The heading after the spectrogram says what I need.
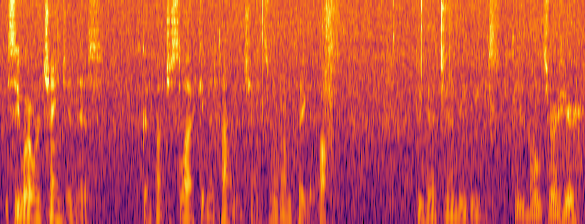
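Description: A middle-aged home mechanic talks fast in a low voice, giving practical, casual instructions in short segments while rebuilding an engine by hand. He's recorded indoors in a large metal-walled garage by a camera mic a step or two away, with noise and clicking tool sounds throughout.

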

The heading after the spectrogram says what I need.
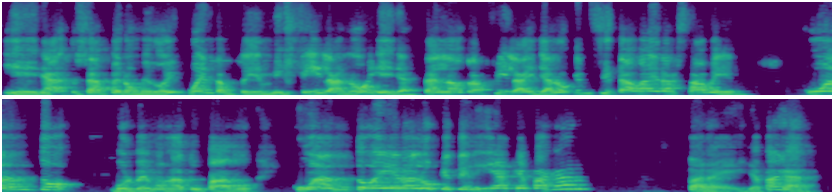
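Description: A woman's voice: a little high, sing-song, moderate pace, a bit bright. A woman co-host with a Puerto Rican accent, telling stories animatedly, laughing and acting out other people's voices. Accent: Puerto Rican Spanish. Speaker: radio show co-host. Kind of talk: lively storytelling in conversation. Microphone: video call from home. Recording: distant video call audio.

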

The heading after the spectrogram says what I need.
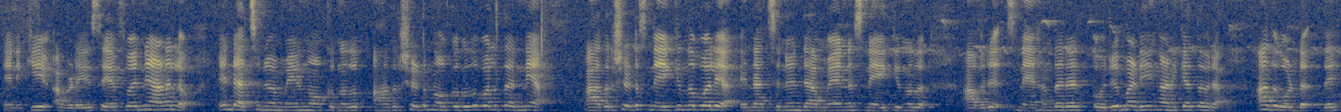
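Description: A woman voicing a gentle, devoted young woman lying in hospital, speaking softly and earnestly. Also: fairly high pitch, roomy sound, slight background noise, natural voice. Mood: reassuring.

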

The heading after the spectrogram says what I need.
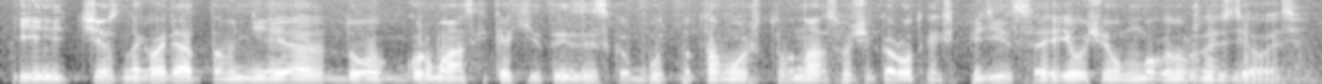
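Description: A man, a spacecraft commander, answering press conference questions in a calm, measured, matter-of-fact way. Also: on the low side.

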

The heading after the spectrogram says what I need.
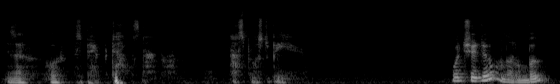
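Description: A man filming his cat at home and talking to it in soft, doting baby talk, often dropping to a whisper, recorded on a handheld phone in a carpeted basement. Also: medium pitch, huge pitch swings, brisk. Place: carpeted house basement, indoors. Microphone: handheld phone camera.

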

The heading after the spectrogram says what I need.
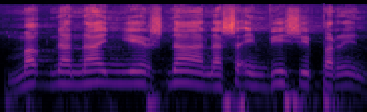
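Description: A man from the Philippines delivers an animated sermon as an evangelist, his voice high and bright, and he breaks into sudden shouts. The sound rings with the long reverb of a large hall. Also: moderate pace. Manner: animated storytelling with bursts of shouting. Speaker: evangelist preacher.

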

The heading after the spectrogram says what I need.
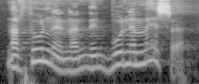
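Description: A man preaching a sermon, pressing his listeners with pleading rhetorical questions, with a gravelly voice. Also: high-pitched, lively intonation, long reverb tail.

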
